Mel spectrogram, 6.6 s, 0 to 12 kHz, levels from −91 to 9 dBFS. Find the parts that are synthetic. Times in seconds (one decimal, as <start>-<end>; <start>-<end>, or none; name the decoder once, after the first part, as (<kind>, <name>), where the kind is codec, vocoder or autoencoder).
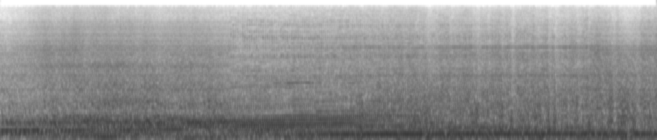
0.0-2.3 (autoencoder, DAC-VAE); 5.9-6.6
